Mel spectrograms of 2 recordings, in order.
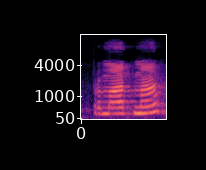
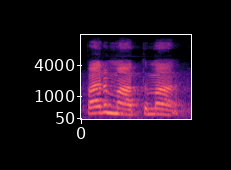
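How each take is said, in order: First: परमात्मा said prəmatma with the first vowel dropped, rising; wrong pronunciation. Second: परमात्मा said pər-maatma with the first vowel kept, falling; correct pronunciation. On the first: Teacher shows pupils the wrong clipped form. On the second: Teacher gives pupils the correct full form. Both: Shown as a demonstration. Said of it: "wrong then right pairs".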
